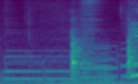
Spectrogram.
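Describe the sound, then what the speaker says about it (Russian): Knife chopping fresh dill on a board in a home kitchen, two quick crisp cuts close by, with no talk. "А тем временем я нарежу зелень. Из зелени в данном случае укроп."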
